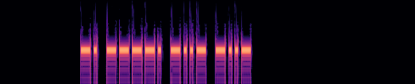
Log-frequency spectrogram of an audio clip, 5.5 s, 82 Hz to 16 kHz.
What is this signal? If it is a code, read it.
Morse code, heard as a keyed tone, about 28 wpm, 700 Hz. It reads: N9XX
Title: Easy Call Signs Repeated 3x - 28wpm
